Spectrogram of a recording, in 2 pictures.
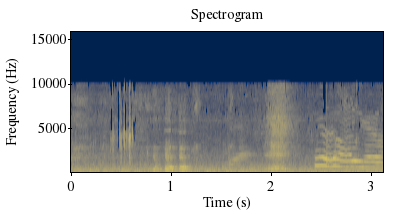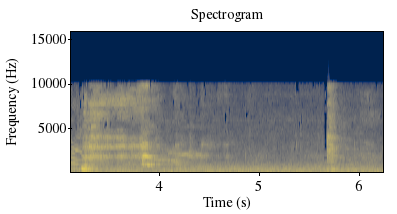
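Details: An 8-week-old kitten squeals while eating treats, giving a few wavering, rising and falling cries in the middle of the stretch, with a woman talking softly to it before and after.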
